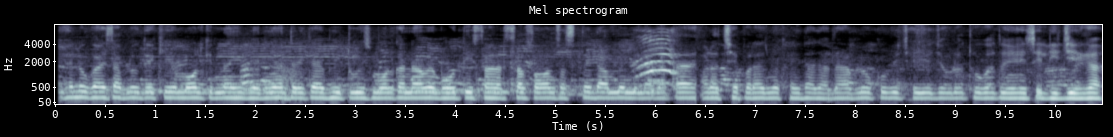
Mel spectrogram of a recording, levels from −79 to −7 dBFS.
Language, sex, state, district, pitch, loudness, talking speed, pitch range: Hindi, male, Uttar Pradesh, Hamirpur, 160 Hz, -21 LUFS, 230 wpm, 155-165 Hz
